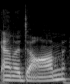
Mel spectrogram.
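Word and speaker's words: Emma Domb: And I had actually mispronounced this brand, so I thought that the B at the end was an L. So the brand is actually Emma Dom.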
